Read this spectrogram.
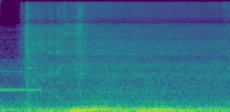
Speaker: and it just runs like a top I mean no check engine lights no lights on at all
